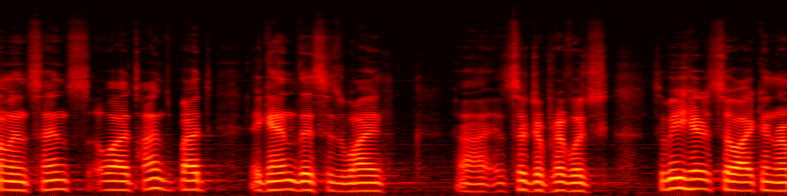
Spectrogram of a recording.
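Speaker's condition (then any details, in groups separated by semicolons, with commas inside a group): Cerebral palsy; physical disability, power wheelchair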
